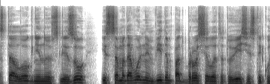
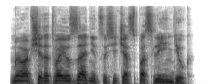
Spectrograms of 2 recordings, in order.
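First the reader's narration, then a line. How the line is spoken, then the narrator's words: Contemptuous snort. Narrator (Russian): презрительно фыркнул Терехов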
